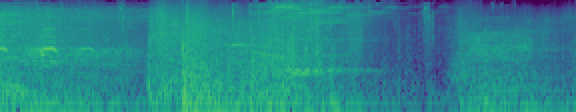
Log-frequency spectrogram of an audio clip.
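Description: A goose honk from the Gilded Goose card in the digital card game MTG Arena rises briefly among busy game effects and clatter, moderately loud and close.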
